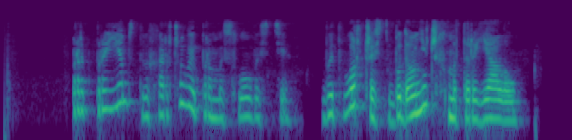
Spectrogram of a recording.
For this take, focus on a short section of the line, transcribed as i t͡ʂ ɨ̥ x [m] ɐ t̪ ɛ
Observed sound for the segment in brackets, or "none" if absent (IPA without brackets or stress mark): m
